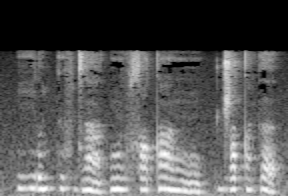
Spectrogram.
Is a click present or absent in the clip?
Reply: absent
